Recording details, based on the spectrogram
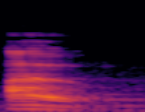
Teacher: pretty significant goat fronting again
